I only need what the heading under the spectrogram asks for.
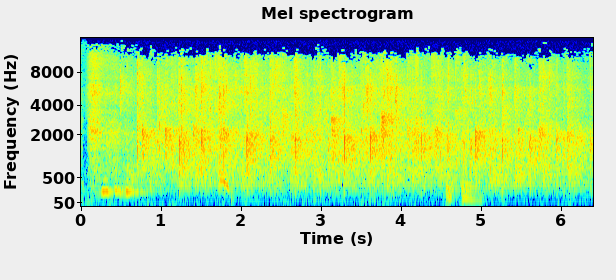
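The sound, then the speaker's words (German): Applause from an audience after a talk on anarchist pedagogy: dense, steady clapping that continues for the whole stretch, with faint voices occasionally underneath. “Und ja, vielleicht erstmal den Applaus.”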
